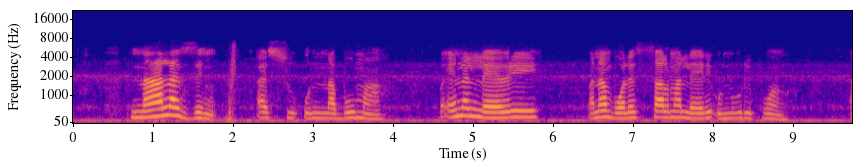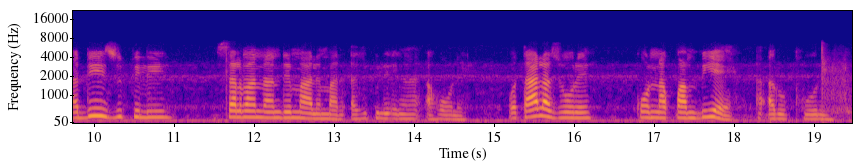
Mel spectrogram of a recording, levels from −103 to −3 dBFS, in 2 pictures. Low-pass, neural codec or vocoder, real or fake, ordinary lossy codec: 7.2 kHz; none; real; Opus, 24 kbps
